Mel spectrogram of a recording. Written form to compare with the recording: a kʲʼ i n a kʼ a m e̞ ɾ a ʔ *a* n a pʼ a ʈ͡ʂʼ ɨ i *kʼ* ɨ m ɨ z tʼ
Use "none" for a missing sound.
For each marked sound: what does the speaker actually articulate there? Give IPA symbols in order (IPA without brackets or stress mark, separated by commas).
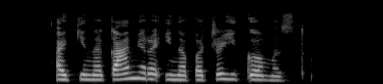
i, kʼ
